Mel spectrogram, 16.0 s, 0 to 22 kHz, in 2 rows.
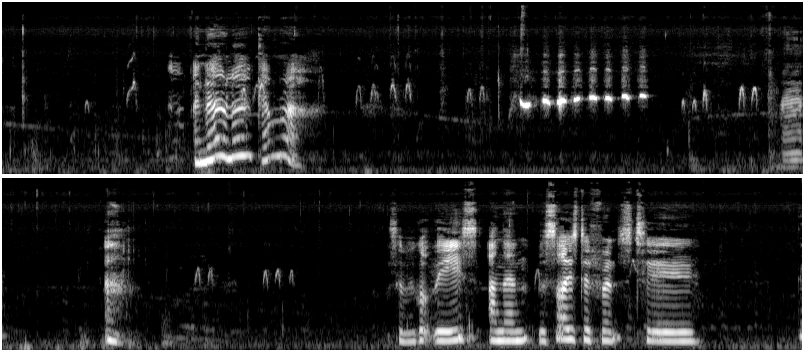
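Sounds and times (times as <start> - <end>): ducklings peeping: 0.0 - 16.0
lower longer duckling calls: 3.6 - 7.8, 9.9 - 11.0.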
